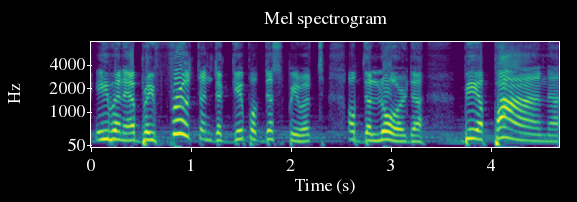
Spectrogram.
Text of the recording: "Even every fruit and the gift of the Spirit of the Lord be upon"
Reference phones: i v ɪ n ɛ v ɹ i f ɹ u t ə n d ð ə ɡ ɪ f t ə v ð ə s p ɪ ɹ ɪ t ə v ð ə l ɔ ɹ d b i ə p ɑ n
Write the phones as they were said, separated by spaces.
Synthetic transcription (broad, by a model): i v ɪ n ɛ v ɹ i f ɹ u t ə n d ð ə ɡ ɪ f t ə v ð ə s p ɪ ɹ ɪ t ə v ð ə l ɔ ɹ d b i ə p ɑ n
